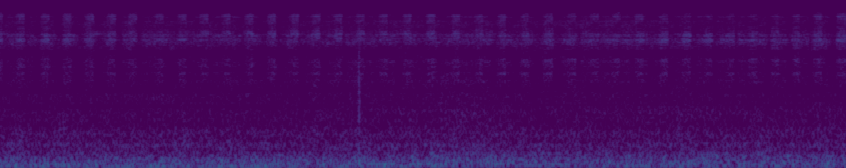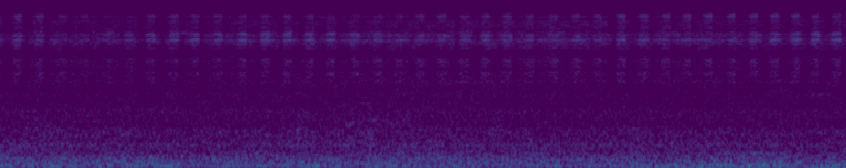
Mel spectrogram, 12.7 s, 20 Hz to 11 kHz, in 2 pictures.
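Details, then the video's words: Cicadas keep up a steady, high, pulsing shrill that never pauses over dry grass on a hot day in Verona province, Italy, on 23 June 2017, with a low rumble of wind. "Calor, gramado seco, chiar das cigarras. (vídeo em 4k)"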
